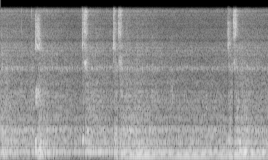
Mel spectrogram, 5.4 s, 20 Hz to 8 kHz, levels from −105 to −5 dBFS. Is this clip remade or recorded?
remade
